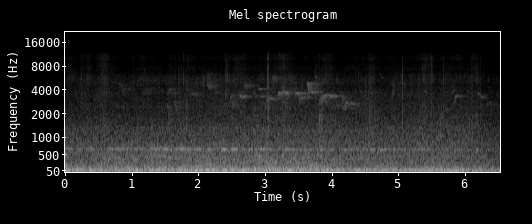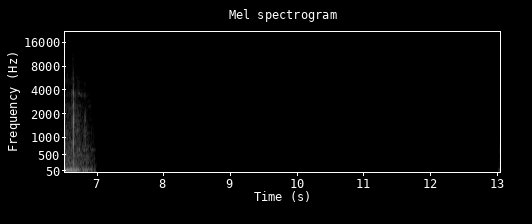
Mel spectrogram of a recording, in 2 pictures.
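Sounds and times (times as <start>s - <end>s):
steady low rumble: 0.0s - 6.7s
birds chirping: 0.3s - 6.9s.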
